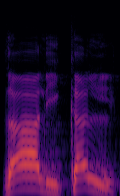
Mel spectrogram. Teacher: زال پر کھڑا زبر ہے ایک الف کھینچنا ہے زال کا مخرج زبان کا سرا اوپر کے دانتوں کے کنارے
